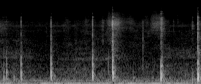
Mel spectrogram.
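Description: Irregular small clicks and taps as fingers unscrew the end cap of a Penbbs 355 bulk-filler fountain pen to free its filling piston, with the nib held down in a glass ink bottle.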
